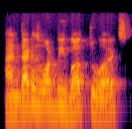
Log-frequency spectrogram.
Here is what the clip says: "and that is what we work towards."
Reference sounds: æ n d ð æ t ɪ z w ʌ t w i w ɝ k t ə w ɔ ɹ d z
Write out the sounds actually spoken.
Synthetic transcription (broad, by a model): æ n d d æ t ɪ z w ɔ t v i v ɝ k t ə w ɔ ɹ d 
